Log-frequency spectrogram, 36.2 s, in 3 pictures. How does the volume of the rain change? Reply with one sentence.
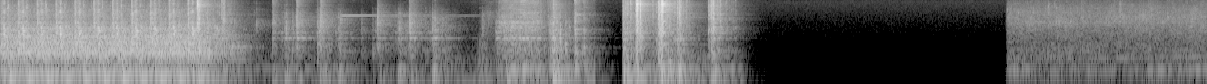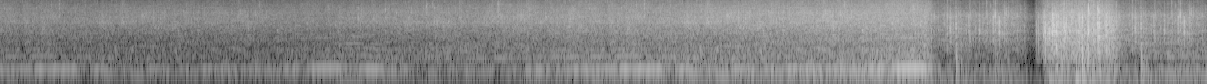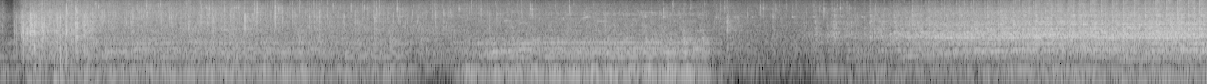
The volume of the rain goes up, then down.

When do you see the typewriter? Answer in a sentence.
You can hear the typewriter from 1.9 to 7.2 s.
